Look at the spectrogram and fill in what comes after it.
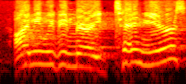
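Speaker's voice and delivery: loud, high, accusing, complaining voice. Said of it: "You say".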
